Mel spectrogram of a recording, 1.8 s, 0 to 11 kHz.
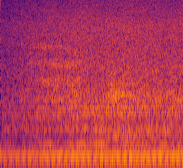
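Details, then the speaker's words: Nissan 350Z V6 after throttle body and MAF cleaning and idle relearn fixed stalling above 1,500 rpm, not yet fully warm or overheating: strong even drone without stumble or hesitation; normal revving. "all right so i'm gonna rev up to 3000 rpms um we did try to burp the car but it's being extremely difficult it's not overheating as of right now"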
